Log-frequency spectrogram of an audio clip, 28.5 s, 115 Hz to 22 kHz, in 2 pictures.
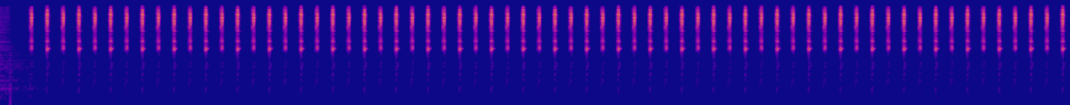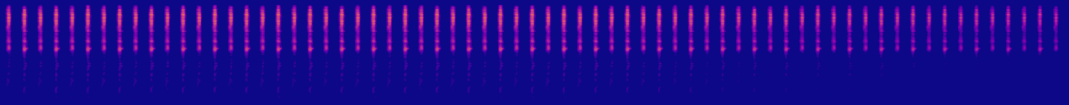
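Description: Stopwatch ticking sound effect: a fast, even run of crisp, high ticks, several a second, timing a 30-second rest interval. The ticks grow slightly fainter near the end.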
